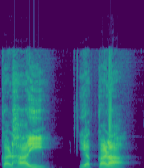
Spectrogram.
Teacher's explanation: इनके उच्चारण में ताल से टकराती है फिर नीचे गिरती है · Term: उत्क्षिप्त व्यंजन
